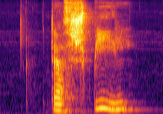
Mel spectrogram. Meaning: 1. a game (instance or way of playing) 2. gameplay, the experience or act of playing 3. backlash, lash, play, slack (certain looseness of components, often intended) 4. leeway, wiggle room
- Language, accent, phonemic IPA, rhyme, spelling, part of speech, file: German, Austria, /ʃpiːl/, -iːl, Spiel, noun, De-at-Spiel.ogg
